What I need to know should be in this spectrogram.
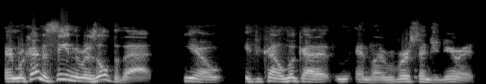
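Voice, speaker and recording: A man's voice: medium pitch, lively intonation, fast, no echo. A dull, dry, lo-fi recording of an American man with a mid-range voice. He co-hosts a podcast, explaining casually and repeating phrases to drive his point home. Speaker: podcast co-host. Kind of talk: casual panel discussion.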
